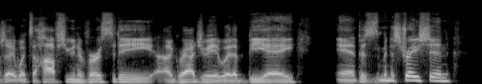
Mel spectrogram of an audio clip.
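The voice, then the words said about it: Long Island New York accent. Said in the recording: “raised my formative years on Long Island. So that's this accent you'll hear throughout the podcast.”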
